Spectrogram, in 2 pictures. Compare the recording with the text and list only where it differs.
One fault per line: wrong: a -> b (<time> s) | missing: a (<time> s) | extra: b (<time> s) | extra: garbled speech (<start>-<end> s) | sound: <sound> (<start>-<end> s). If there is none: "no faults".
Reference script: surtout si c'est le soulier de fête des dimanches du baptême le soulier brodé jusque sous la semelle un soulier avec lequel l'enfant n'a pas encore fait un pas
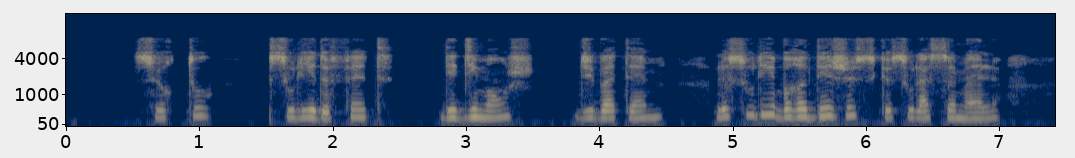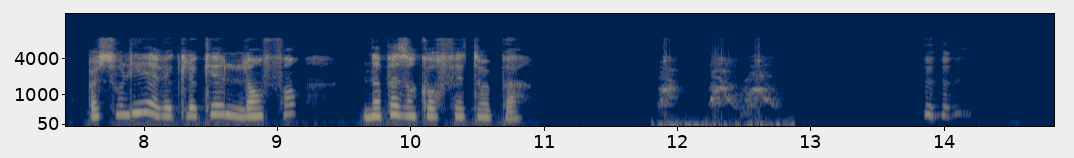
missing: si c'est le (1.1 s)
sound: bark (11.8-12.9 s)
sound: laugh (13.8-14.2 s)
